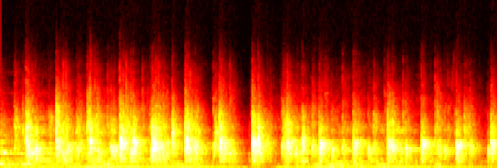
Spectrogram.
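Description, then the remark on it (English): A crowd applauds steadily for several seconds for a minister's birthday, dense overlapping claps forming a loud, continuous patter with a faint low hum underneath and no voices. “Let's clap for him.”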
